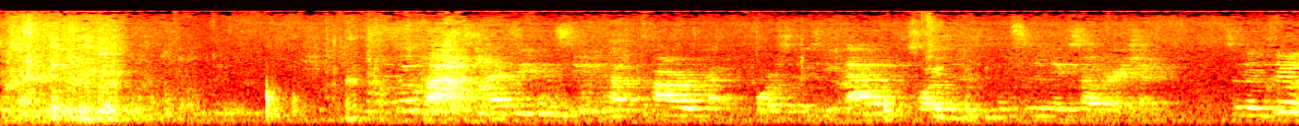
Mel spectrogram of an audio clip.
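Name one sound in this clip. A young woman speaks calmly, explaining, in a room.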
